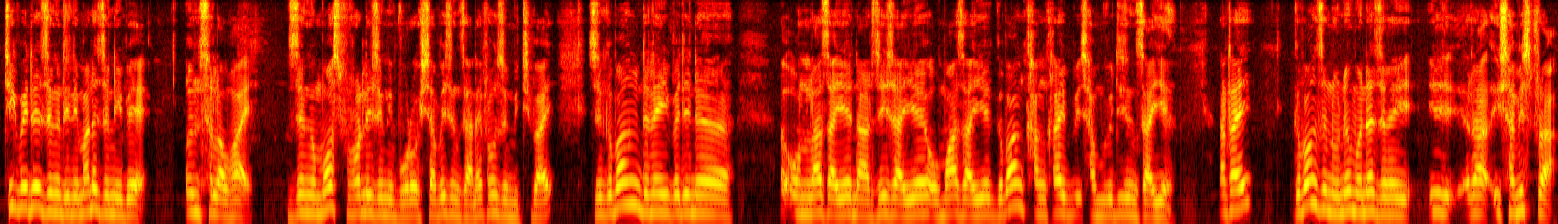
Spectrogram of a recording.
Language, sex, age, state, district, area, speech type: Bodo, male, 45-60, Assam, Chirang, rural, spontaneous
